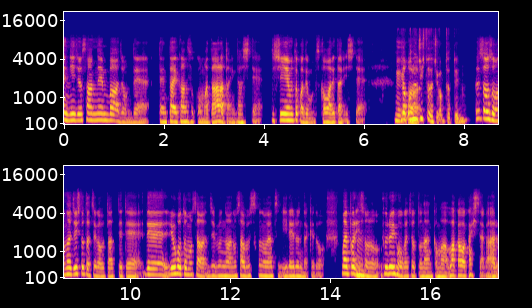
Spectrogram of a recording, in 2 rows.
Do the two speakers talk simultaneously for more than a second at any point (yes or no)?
no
